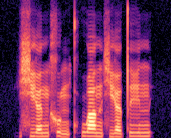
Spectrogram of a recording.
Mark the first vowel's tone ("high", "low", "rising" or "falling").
rising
